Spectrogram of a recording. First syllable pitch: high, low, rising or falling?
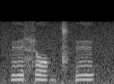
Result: low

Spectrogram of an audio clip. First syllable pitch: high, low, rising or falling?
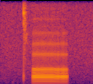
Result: low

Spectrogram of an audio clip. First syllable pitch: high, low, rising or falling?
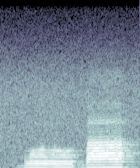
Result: high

